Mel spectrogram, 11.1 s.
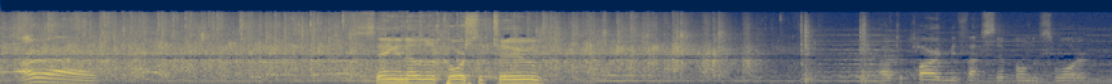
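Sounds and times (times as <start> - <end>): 
audience applause: 0.0 - 7.8
speech: 3.8 - 5.6, 9.6 - 11.1.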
